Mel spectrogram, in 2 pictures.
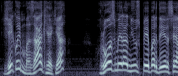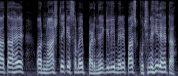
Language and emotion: Hindi, angry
